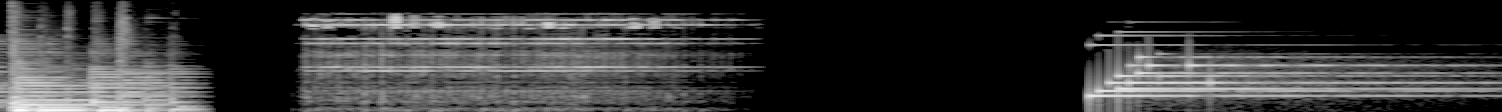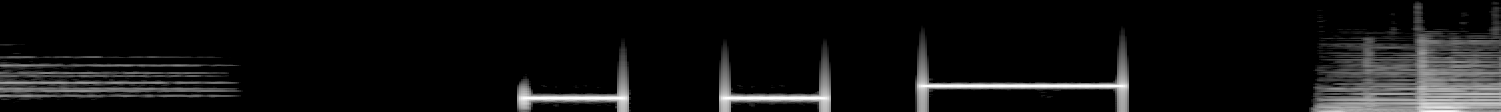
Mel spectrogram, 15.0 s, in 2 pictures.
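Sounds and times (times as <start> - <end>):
upbeat background music: 5.5 - 7.8
bright chime: 5.5 - 8.5.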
